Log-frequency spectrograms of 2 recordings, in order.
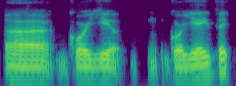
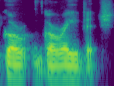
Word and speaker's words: Gorevich: Let me go to Gorjevic. Is that how you pronounce it? Let me get it right. But it's all good. Gorevich, thank you.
